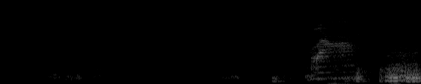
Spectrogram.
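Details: A domestic cat indoors gives a soft low murmur, then two loud, harsh, drawn-out meows in quick succession near the end.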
